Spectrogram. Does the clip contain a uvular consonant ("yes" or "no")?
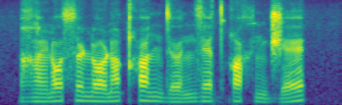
yes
